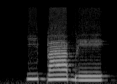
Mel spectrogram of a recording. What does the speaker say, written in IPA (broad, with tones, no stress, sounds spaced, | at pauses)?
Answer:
i˦ b aː˦ b e˧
